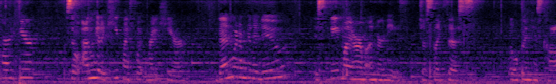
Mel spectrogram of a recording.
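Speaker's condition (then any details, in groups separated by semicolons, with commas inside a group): No condition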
